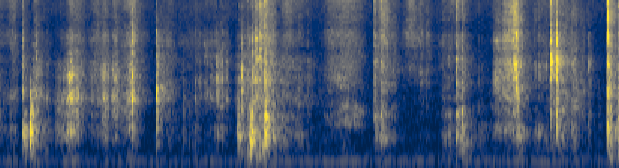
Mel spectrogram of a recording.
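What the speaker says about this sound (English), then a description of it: "you're going to cut a rectangle just a little bit bigger than that" Scissors snip through a paper rectangle in a series of short, crisp cuts with an irregular rhythm, close and moderately loud, with no voices.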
